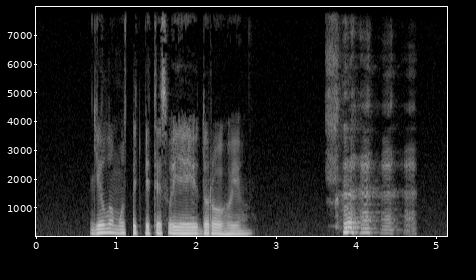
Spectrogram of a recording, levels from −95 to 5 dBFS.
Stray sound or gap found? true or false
true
